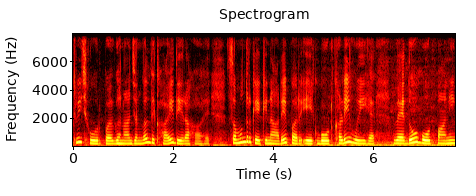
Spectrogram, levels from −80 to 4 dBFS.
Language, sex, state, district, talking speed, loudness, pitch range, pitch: Hindi, female, Bihar, Bhagalpur, 190 wpm, -16 LUFS, 205-240 Hz, 215 Hz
